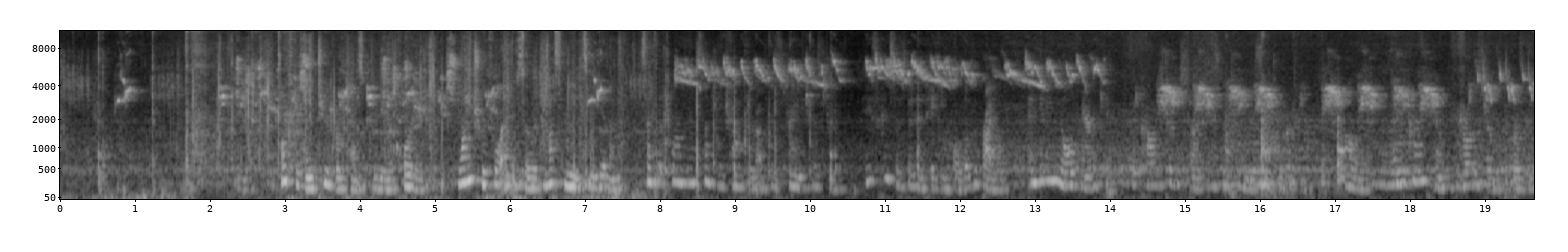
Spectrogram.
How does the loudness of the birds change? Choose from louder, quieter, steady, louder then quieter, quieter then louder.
steady.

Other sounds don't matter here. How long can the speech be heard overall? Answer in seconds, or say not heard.
17 s.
